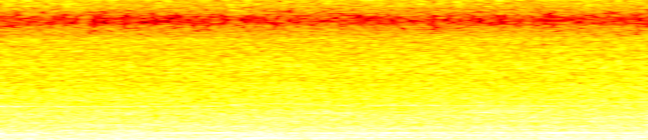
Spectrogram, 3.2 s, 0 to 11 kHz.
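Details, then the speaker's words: 2009 BMW 328i with stored codes for electric water pump shut off and speed difference, before replacing the water pump and thermostat. A loud, steady rushing roar of the cooling fans stuck at full speed in failsafe covers the idle. "fans are running at a full speed all right I'm going to shut this [Music] off"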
